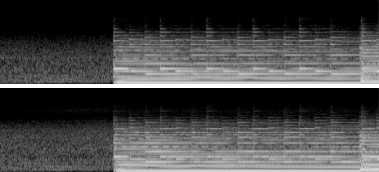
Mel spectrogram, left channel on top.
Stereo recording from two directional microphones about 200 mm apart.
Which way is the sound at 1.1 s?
Centre (ahead or behind).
